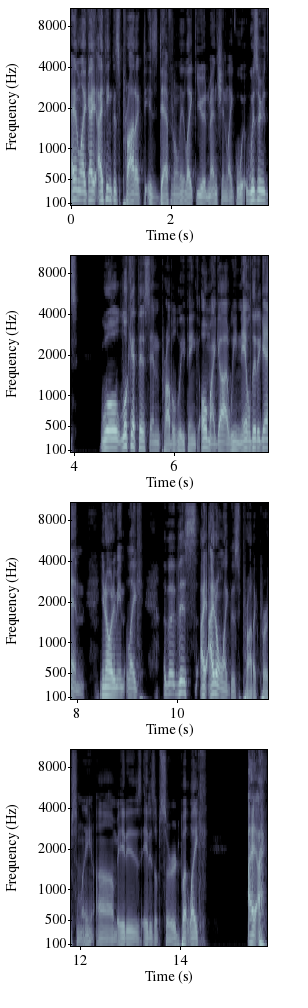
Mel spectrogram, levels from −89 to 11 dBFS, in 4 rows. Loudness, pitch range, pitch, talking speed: -23 LUFS, 100-145 Hz, 120 Hz, 210 wpm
